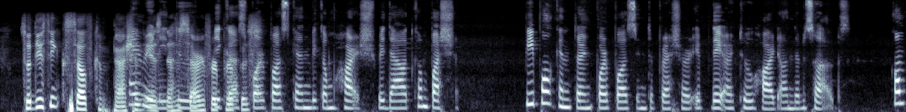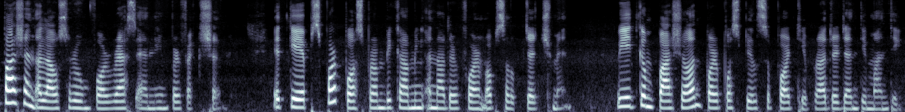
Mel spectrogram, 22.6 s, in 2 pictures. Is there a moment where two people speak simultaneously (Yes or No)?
Yes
